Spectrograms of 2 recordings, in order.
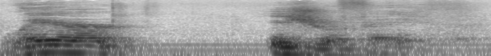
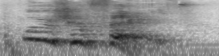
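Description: First: It is asked in a stern, rebuking tone. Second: It is asked in a casual, offhand tone.

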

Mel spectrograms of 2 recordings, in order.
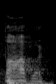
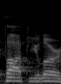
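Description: First: The middle syllable is dropped, leaving two syllables. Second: The word is said with three full syllables. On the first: "he would say poplar" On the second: "He wouldn't say popular"

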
